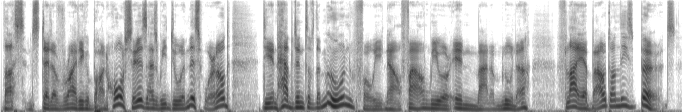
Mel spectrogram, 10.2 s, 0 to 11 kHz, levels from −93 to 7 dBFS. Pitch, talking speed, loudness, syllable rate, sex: 130 Hz, 180 wpm, -19 LUFS, 3.7 syllables/s, male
